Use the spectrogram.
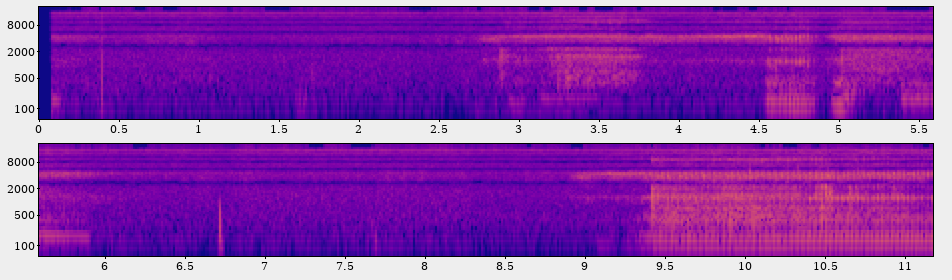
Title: Snoring and Dreaming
